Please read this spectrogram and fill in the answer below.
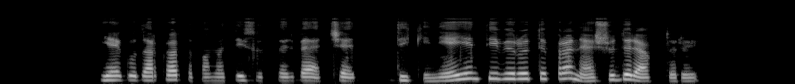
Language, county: Lithuanian, Tauragė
